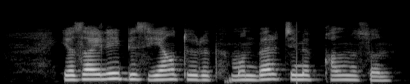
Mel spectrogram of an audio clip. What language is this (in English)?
Uyghur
